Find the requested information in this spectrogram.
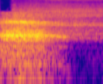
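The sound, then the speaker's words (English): A long, breathy exhale at the end of a breathing exercise, a steady hiss of air that slowly softens and fades, heard alone without talk. “I mean, probably we could have all gone a little bit longer but I'm sure that out breath felt really, really amazing.”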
